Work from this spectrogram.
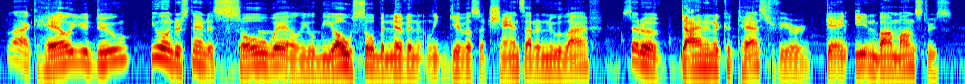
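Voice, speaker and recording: A mid-pitched man playing a defiant outcast, bitter and blunt. His delivery is sarcastic and colloquial game-dub acting, with faint music underneath. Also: normal speed, hardly any pauses, close to an everyday voice. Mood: scornful.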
